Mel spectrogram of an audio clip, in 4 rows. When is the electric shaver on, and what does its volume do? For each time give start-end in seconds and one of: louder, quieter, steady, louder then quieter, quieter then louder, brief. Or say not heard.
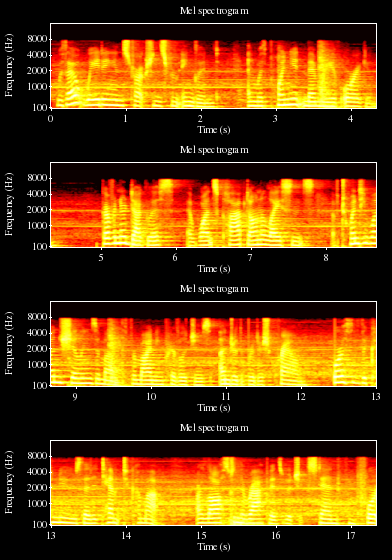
not heard.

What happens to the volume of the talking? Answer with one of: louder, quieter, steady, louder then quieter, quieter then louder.
steady.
